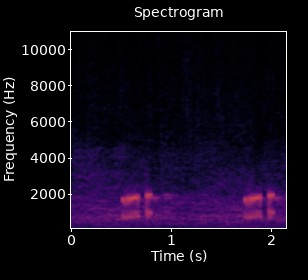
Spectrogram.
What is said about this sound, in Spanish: un horrible, repelente, escamoso, venenoso, húmedo, baboso, gimiente sapo. Con las patas de atrás encogidas, para saltar más alto y más lejos...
